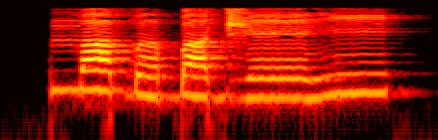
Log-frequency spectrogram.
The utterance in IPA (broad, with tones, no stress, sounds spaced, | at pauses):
m a˦ ɓ ə˨ ɓ a˨ d͡ʒ eː˨ ɣ i˦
